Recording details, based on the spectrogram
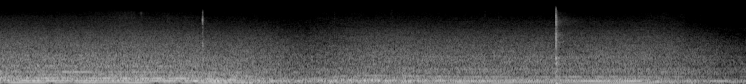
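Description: A boom lift running its steer function left and right during a function test, a steady loud engine and hydraulic drone with a low hum throughout and a couple of faint clicks.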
